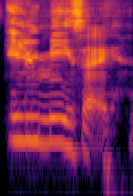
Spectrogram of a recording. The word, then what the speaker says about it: Illumise: It's the Pokemon Illumise. – I can't even, because most people would pronounce it Illumise. – Yeah. – Or Illumise or Illumise. But it's Illumise.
